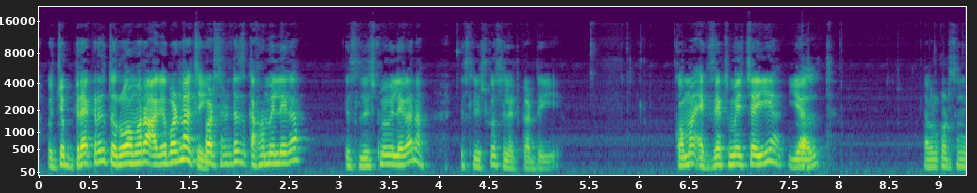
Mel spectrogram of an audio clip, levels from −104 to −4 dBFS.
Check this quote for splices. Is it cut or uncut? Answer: cut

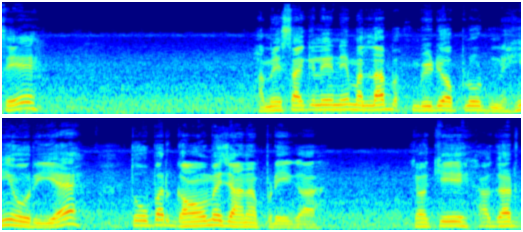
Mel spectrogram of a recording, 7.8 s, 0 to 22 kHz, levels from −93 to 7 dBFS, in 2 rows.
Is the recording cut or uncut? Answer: uncut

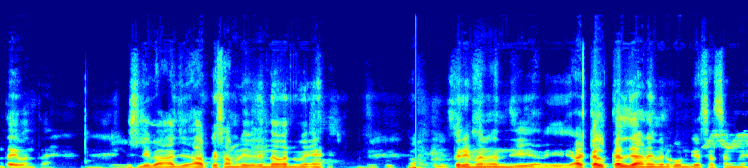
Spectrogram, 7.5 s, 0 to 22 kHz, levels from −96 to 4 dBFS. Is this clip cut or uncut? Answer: cut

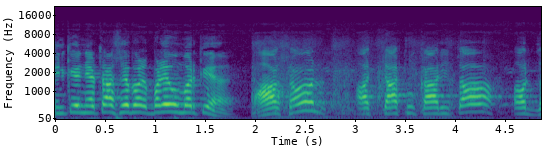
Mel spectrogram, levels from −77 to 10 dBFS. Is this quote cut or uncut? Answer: cut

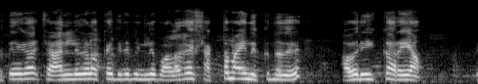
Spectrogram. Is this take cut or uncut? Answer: uncut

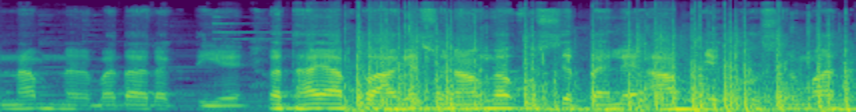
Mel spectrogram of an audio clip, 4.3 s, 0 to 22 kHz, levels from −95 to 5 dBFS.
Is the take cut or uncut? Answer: cut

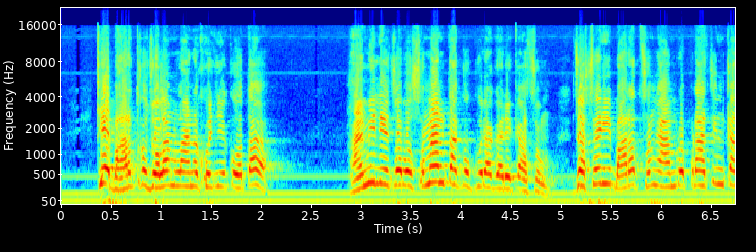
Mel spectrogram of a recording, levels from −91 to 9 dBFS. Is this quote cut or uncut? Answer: uncut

